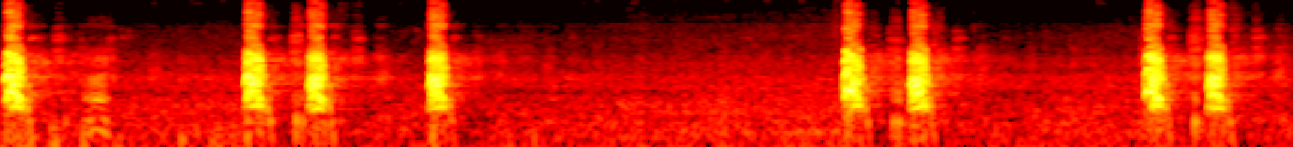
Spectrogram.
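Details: Pet German Shepherd giving short, sharp barks, mostly in pairs, about nine in total with pauses of one to two seconds between bursts; nothing else heard.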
